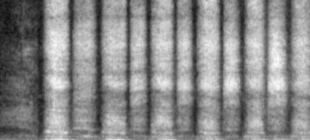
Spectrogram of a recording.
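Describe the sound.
A person imitates rapid, heavy breathing: about eight quick, harsh huffs in a steady panting rhythm, loud and breathy, with no talking.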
